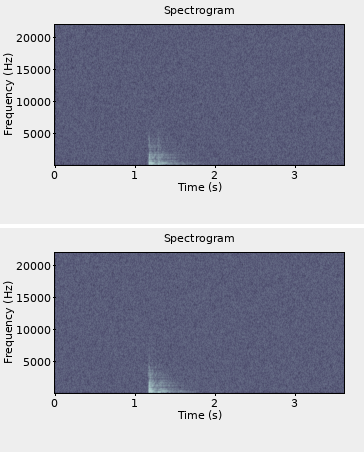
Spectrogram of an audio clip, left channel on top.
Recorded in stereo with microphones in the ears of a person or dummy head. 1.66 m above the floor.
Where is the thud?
25° right (ahead or behind), 5.5 m.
